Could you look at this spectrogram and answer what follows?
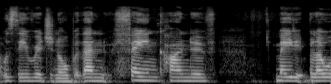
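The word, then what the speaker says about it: Faynn: I think that's how you say her name on Instagram. F-A-Y-N-N. She saw it from someone else and that was the original. But then Fain kind of made it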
